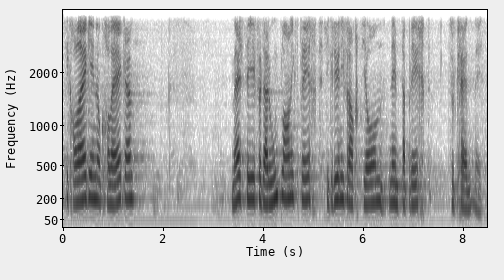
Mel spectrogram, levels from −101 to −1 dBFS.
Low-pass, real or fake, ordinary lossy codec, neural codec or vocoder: 3.6 kHz; real; none; none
